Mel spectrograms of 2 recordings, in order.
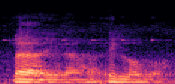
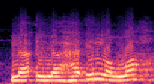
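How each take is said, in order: First: Low, soft recitation; mindful recitation. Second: Firm, projected recitation; hypocrite's recitation. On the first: Preacher shows reciting with aware mind, soft low recitation. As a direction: recite inwardly, hushed and low. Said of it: "pikiran sadar". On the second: Preacher cites the hypocrite's reading, firm recitation. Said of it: "Bacaan la ilaha illallah orang munafik". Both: Shown as a demonstration.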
